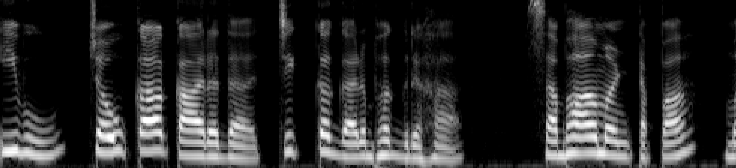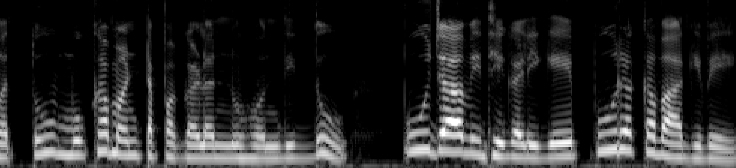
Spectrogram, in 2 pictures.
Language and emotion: Kannada, neutral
